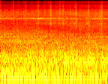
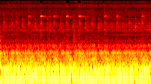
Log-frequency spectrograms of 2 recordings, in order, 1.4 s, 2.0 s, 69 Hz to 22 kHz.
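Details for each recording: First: 1967 Ford Galaxie 500 V8, hot, idles loud and rough with a steady airy hiss on top plus a slight tap; a vacuum leak somewhere, location not yet found. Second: 1967 Ford Galaxie 500 V8 on a drive, described as a good-running cruiser: deep, even, steady exhaust rumble with no misses, knocks or rattles at relaxed idle; normal exhaust note.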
